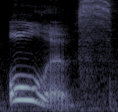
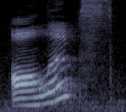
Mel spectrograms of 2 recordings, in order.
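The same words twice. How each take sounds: First: "olives?" with a long o, oʊ, as in "oh"; long O try. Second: "olives" with a short open o, ɔ, and a rising tune; short O try. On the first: Teacher testing second vowel for kids, long o. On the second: Teacher testing first vowel for kids, short o. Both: Shown as a demonstration. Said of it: "Is it".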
